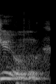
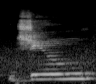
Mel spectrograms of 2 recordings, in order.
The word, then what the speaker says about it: Jung: to say correctly was, "It's pronounced yung to nearly every doctor who read my name off their list and left a slew of Jun Jung."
